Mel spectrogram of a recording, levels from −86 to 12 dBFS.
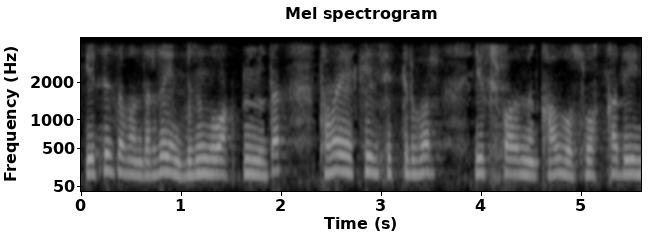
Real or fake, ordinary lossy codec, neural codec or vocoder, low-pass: fake; AAC, 16 kbps; codec, 16 kHz, 16 kbps, FreqCodec, smaller model; 3.6 kHz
